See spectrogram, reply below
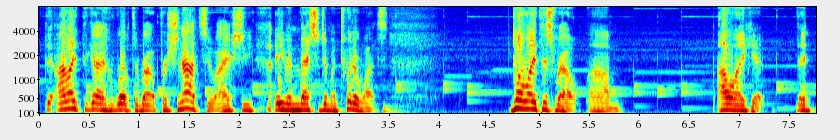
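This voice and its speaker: Game video host, casual rant, blunt, exasperated, halting, animated intonation. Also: mid-range voice.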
